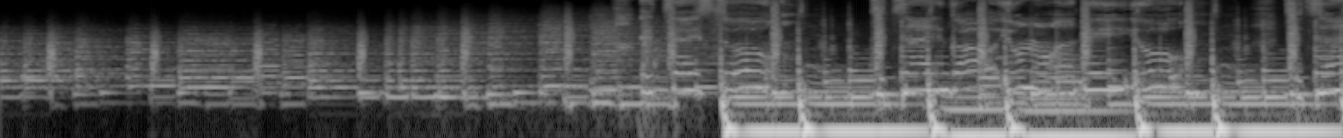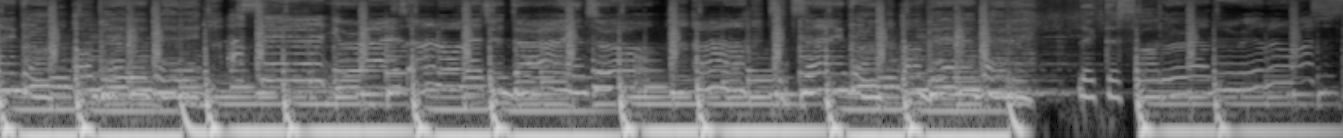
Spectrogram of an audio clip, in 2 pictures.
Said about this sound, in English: And also, my apologies if the quality isn't amazing, but I do love this song and I want you to hear it.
